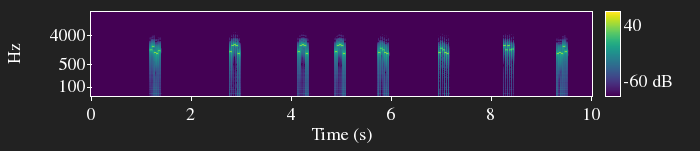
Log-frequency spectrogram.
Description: Five-tone selective call (EEA), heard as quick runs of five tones, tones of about 40 ms. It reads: 59214 30001 30001 30001 27521 27521 05056 12193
